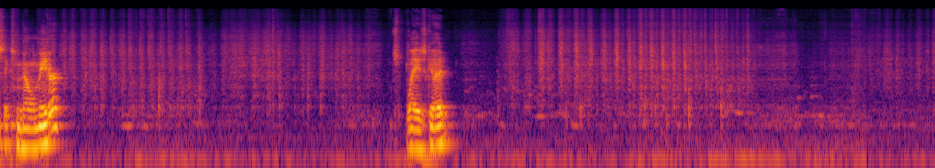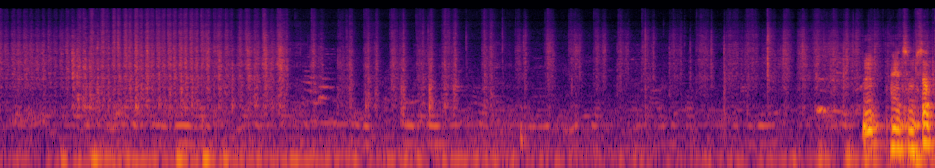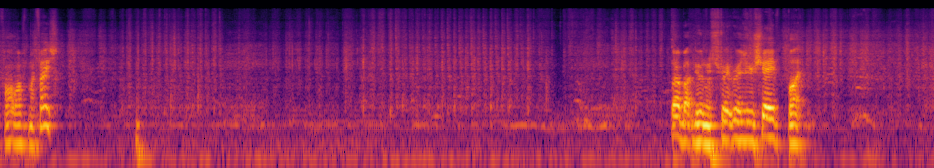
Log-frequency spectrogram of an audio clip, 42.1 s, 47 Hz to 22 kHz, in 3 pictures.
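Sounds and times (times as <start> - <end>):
shaving brush rubbing on skin: 0.0 - 5.8, 7.4 - 42.0.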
